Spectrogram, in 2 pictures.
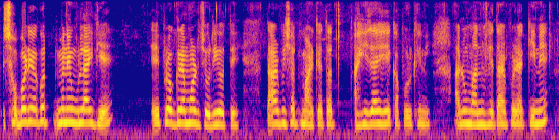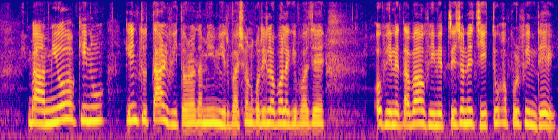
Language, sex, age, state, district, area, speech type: Assamese, female, 45-60, Assam, Barpeta, rural, spontaneous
